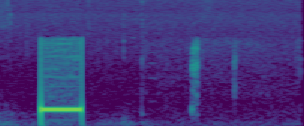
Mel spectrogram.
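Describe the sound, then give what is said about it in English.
A loud, steady telephone tone sounds for about a third of a second, followed by a few faint, short clicks and blips on the line before falling quiet. “Holy shit, why is the phone so loud?”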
